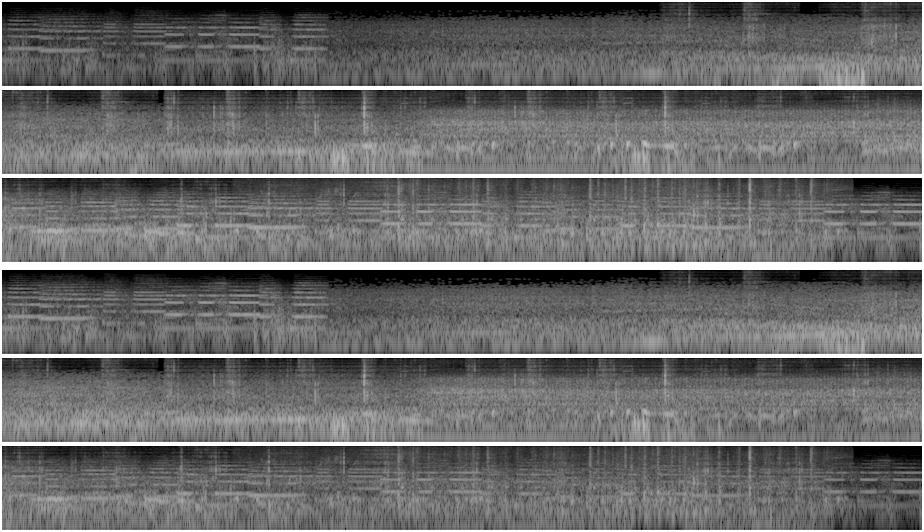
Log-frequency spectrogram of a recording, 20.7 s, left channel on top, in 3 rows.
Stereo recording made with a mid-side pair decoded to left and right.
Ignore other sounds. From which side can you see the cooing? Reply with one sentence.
In this clip you hear the cooing on the left.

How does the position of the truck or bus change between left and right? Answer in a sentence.
You can hear the truck or bus move from right to left.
